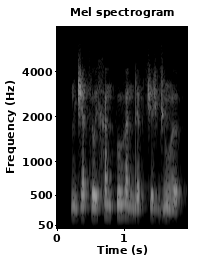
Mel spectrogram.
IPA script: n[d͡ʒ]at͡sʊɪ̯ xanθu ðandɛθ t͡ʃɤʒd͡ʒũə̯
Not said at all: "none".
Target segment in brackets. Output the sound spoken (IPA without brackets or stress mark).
d͡ʒ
